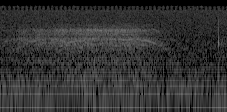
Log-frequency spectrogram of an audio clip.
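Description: Near silence: room tone, with a faint, slow breath drawn in through the nose during a deep belly-breathing exercise.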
